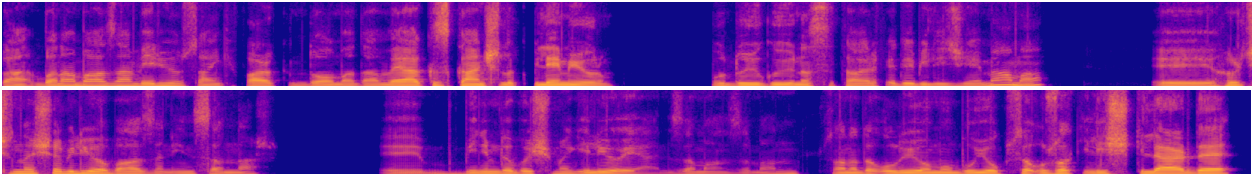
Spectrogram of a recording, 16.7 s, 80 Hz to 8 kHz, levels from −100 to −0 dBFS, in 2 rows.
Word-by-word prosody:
Ba 140 0 -2
bana 170 +7 -1
bazen 180 -1 -2
veriyor 175 +3 -1
sanki 125 -4 -9
farkında 130 +1 -2
olmadan. 125 0 -3
Veya 140 +1 +5
kıskançlık. 145 -3 +1
Bilemiyorum, 135 -4 +3 0.7
bu 120 -1 -4
duyguyu 125 0 +3
nasıl 130 0 -2
tarif 120 -2 -4
edebileceğimi 120 - -4
ama, 215 -1 -1 0.7
eee, 130 -1 0
hırçınlaşabiliyor 170 +4 +1
bazen 115 -1 -3
insanlar. 120 +5 -9 0.7
Eee, 75 0 -11
benim 155 - -4
de 135 -3 0
başıma 125 +6 -3
geliyor, 150 -2 0
yani, 100 +1 -9
zaman 110 -2 -13
zaman. 135 - -15 0.2
Sana 135 -1 -3
da 135 -3 -2
oluyor 135 +2 +2
mu 135 -1 0
bu? 135 0 +1
Yoksa 140 +3 +1
uzak 155 +1 0
ilişkilerde, 145 0 +4
135 Hz, 130 wpm, -26 LUFS, 120-150 Hz, 0.7 s, Veya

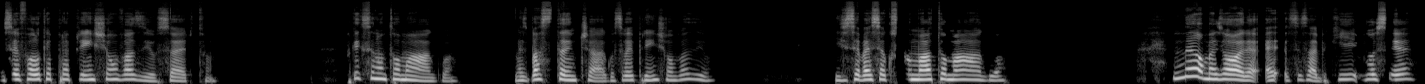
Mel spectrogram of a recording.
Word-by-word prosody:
Você 230 +5 -1
falou 230 +1 +2
que - - -5
é - - -1
para 235 0 -4
preencher 225 +2 -2
um 235 - 0
vazio, 215 -9 -3
certo? 155 -3 -8 1.3
Por - - -12
que 280 - -5
que - - -11
você 280 - -2
não 260 -1 +4
toma 225 -4 +1
água? 160 -2 -4 0.6
Mas 185 -1 -5
bastante 220 -2 0
água. 150 +1 -7
Você 200 - -8
vai 200 - -1
preencher 205 +1 -5
um 195 - -5
vazio. 215 -4 -8 1.2
E 190 - -6
você 220 +5 0
vai 215 +1 +4
se 225 - +1
acostumar 225 +1 +4
a - - +1
tomar 225 -2 +2 0.2
água. 190 -1 -8 1.6
Não, 330 +4 +5
mas 245 -3 +4
olha, 220 -5 +6
eh, - - -2
você 175 +5 -11
sabe 165 -6 -5
que 230 0 -6
você 235 +1 -2
220 Hz, 170 wpm, -20 LUFS, 190-235 Hz, 1.6 s, olha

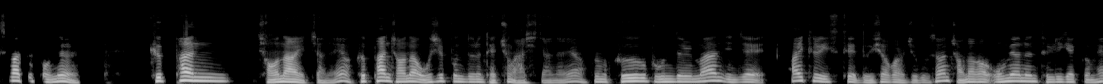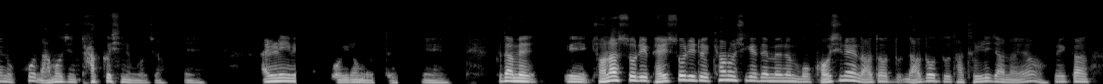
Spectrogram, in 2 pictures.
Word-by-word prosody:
스마트폰을 140 - +1 0.7
급한 165 -1 +4 0.3
전화 115 +2 +4
있잖아요. 90 - -4
급한 160 +4 +2
전화 135 0 +2
오실 115 +8 -1
분들은 120 -4 -2
대충 95 -2 -4
아시잖아요. 95 - -7
그러면 120 -3 -3
그분들만 140 +2 +1
인제 110 -3 -2 0.2
화이트리스트에 145 -8 -2
넣으셔 100 +4 -3
가지고선 100 - -3
전화가 120 +1 -1
오면은 140 +5 +1
들리게끔 115 -2 -3
해 135 - -2
놓고 130 - -5
나머지는 115 +5 -2
다 130 -2 -2
끄시는 115 -9 -2
거죠 85 -1 -10 0.2
예 90 -2 -8 0.6
알림 145 +3 +4 0.4
뭐 105 - -2
이런 105 -1 -1
것들. 90 0 -8 0.3
예. 85 -1 -6 0.5
그 - - -7
다음에 150 -6 +6 0.3
이 125 -5 +2
전화 180 +9 +7
소리 185 -2 +3
벨 130 +4 +3
소리를 185 +1 +4
켜 205 - +1
놓으시게 185 -3 +1
되면은 155 -2 +1
뭐 125 -2 -3
거실에 175 +12 +2
놔돠도 115 -2 -3
놔둬도 130 +3 -1
다 115 -2 -6
들리잖아요. 125 -2 -3
그러니까 130 0 -3
125 Hz, 340 characters per minute, -22 LUFS, 110-150 Hz, 0.7 s, 전화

